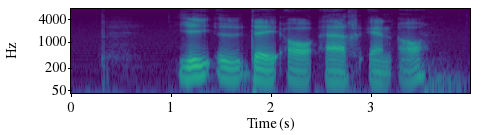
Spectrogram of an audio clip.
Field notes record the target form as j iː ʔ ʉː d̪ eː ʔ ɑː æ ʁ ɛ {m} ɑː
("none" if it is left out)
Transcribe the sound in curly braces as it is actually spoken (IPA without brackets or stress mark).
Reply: n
